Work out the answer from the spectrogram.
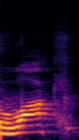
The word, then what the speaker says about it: walk: To walk, on ne prononce pas le L.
